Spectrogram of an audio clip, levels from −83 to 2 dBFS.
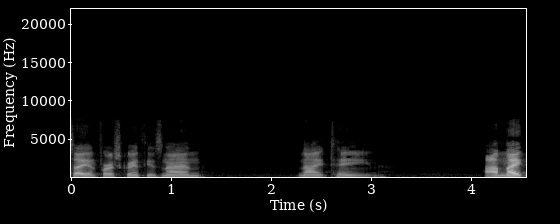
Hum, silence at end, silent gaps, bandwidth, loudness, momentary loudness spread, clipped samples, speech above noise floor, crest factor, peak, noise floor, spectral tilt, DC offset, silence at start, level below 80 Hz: none; 0 s; none; 7.6 kHz; -35 LUFS; 12 LU; under 0.1%; 43 dB; 28 dB; -8 dBFS; -76 dBFS; -2.5 dB/octave; under 0.1%; 0 s; -80 dBFS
